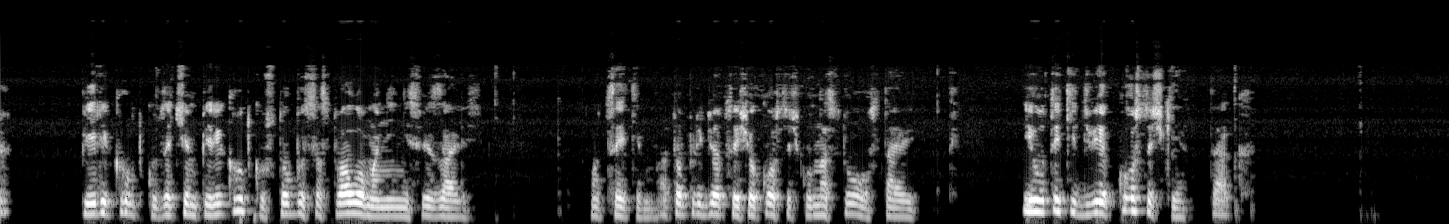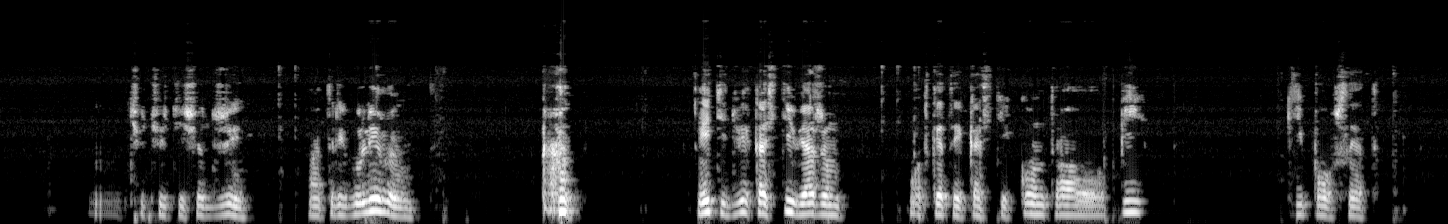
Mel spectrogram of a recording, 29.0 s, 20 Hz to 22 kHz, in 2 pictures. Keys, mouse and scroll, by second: 1.5 click, 2.3 g, 4.9 click, 9.4-10.9 middle drag, 11.1 scroll up 1, 11.3 shift+middle click, 11.7 scroll down 1, 12.1 KP_1, 13.5 KP_3, 15.8 g, 17.1 click, 18.1 scroll up 1, 18.3 shift+middle click, 18.8 scroll down 1, 20.8-21.1 scroll up 1, 21.1-22.5 middle drag, 23.3 shift+click, 25.4 ctrl+p, 28.4 shift+middle click.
